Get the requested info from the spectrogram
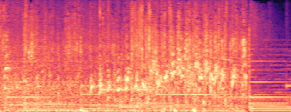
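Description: Chickens squawking and clucking as they are chased and grabbed at; the squawking picks up about a second in and stops abruptly near the end.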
